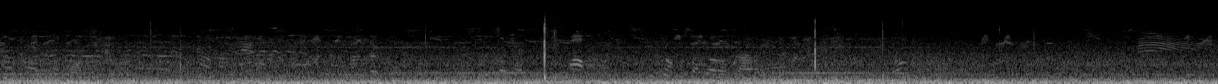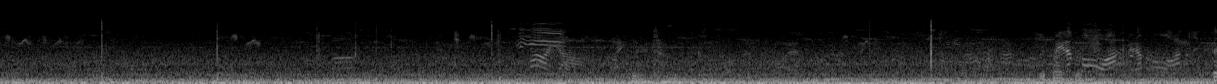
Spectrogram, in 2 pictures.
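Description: Distant players' voices calling across an open ball field over a steady low rumble, with a few sharp knocks, about five seconds in and again near the middle.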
